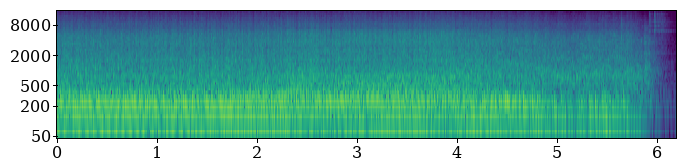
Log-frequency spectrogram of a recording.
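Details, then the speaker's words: 1990 Kawasaki ZZR1100 started with a little choke, ran sweetly the night before: rough, lumpy burble with no power, no ticking or banging; misfire, owner suspects one cylinder dropped (running on three), not confirmed. "it's just it's like a burbling and like there's no power behind it and it sounds rough um yeah there's no ticking and banging and all that stuff it's just no guts to it"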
